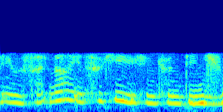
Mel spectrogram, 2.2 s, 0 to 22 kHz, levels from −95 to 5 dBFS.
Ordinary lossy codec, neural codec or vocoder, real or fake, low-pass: none; vocoder, 44.1 kHz, 128 mel bands every 256 samples, BigVGAN v2; fake; 3.6 kHz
